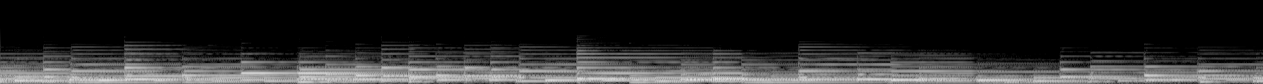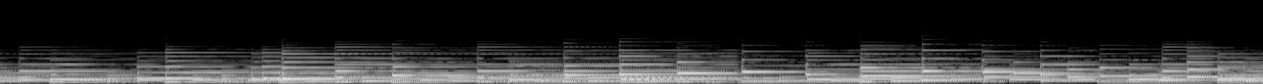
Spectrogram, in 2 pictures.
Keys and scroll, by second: 15.1 ctrl+d.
